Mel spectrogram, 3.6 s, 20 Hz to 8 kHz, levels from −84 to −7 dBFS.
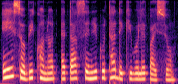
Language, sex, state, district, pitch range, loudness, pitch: Assamese, female, Assam, Kamrup Metropolitan, 205-240 Hz, -14 LUFS, 220 Hz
